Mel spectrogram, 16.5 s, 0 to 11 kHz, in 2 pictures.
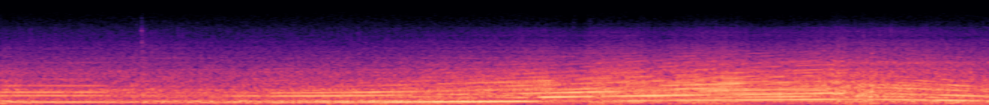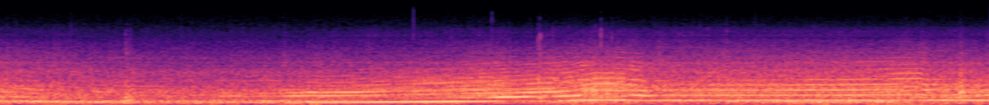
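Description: Peugeot 206 RC's 2.0-litre four-cylinder engine heard from inside the cabin under hard track driving: the revs climb for several seconds, fall away as the car brakes about halfway through, then climb again and settle.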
